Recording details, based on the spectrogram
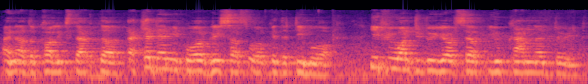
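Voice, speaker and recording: A man talks at a fairly quick pace in a high pitch with fairly even intonation. The room echo is audible and there is noticeable background noise. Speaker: professor and book editor. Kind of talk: speech at a book launch. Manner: halting, many fillers and restarts.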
